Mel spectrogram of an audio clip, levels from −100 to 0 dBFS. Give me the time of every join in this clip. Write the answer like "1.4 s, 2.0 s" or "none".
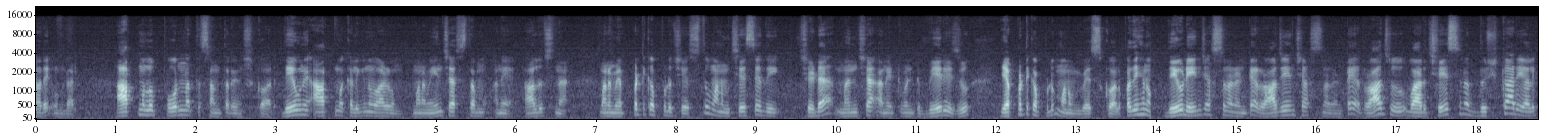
13.9 s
